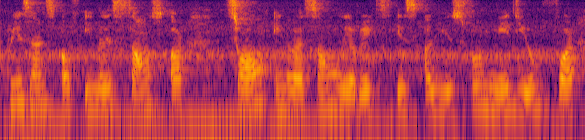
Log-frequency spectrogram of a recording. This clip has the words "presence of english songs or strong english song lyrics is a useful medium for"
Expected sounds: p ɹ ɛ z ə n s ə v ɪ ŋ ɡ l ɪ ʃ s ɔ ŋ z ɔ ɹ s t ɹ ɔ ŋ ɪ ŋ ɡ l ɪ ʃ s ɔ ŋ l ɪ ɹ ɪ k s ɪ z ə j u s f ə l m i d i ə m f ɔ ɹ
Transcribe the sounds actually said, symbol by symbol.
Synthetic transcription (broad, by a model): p ɹ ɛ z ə n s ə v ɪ ŋ ɡ l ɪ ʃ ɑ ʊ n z ɔ ɹ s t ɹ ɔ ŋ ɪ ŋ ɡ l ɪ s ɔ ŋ l ɪ ɹ ɪ k s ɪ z ə j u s f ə l m i d i ə m f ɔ ɹ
